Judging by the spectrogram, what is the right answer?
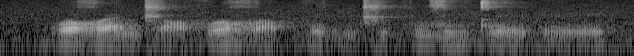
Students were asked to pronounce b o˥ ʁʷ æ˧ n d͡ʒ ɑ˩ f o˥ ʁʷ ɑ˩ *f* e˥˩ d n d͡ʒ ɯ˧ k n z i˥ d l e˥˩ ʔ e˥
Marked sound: incorrect: bʱ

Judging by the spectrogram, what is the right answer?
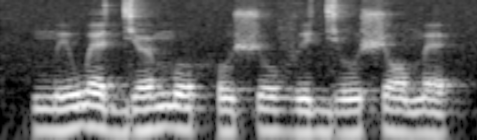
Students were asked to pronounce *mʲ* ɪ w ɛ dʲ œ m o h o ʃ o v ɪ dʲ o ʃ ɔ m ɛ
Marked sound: incorrect: m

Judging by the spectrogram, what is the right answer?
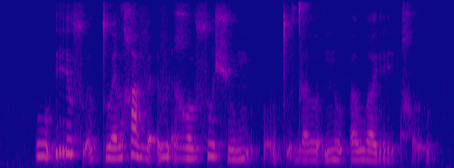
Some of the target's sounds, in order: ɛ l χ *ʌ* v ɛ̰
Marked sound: incorrect: a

